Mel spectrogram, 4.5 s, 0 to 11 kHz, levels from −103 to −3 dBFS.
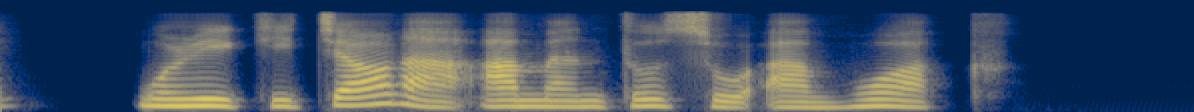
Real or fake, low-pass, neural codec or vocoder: fake; 7.2 kHz; codec, 16 kHz, about 1 kbps, DyCAST, with the encoder's durations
